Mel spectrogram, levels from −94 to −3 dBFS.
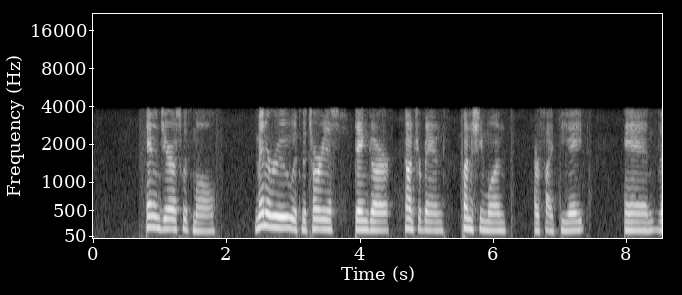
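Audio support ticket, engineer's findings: Comfort noise in place of the background at 0.0–0.8 s, 1.91–2.42 s, 4.49–4.67 s and 5.33–5.54 s. Likely discontinuous transmission filling pauses with synthetic noise. Spectrogram shows smooth, featureless noise floor replacing textured room noise. Level steps about 6, 3 and 8 dB down, last about 1 dB up.

Onset clipped by the voice detector at 0.69–0.8 s (110 ms), 4.64–4.67 s and 5.52–5.54 s. Likely slow voice activity detection at the sender dropping speech starts. Waveform jumps from flat noise straight into speech, no soft rise.

Sound chopped by the voice detector, 6.26–7.97 s, roughly 930 ms replaced. Likely voice detector toggling on and off. Spectrogram shows speech energy cut into blocks.

Call path band-limited, nothing above 4 kHz, consistent with a G.711 A-law codec.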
